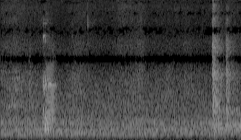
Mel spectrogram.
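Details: Hiccups recorded in a hotel on an Android phone: two brief, abrupt voiced catches about two seconds apart against quiet room noise.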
